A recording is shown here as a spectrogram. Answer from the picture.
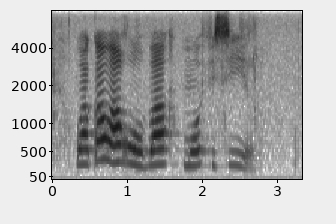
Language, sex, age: Northern Sotho, female, 22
